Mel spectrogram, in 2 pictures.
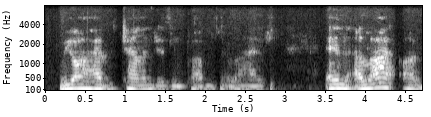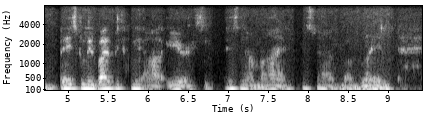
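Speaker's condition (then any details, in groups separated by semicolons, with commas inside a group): Cerebral palsy; speech affected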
